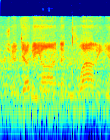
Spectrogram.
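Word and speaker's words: Jadeveon Clowney: Jade Devian Clowning. And that is the way, by the way, he wants his name pronounced.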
